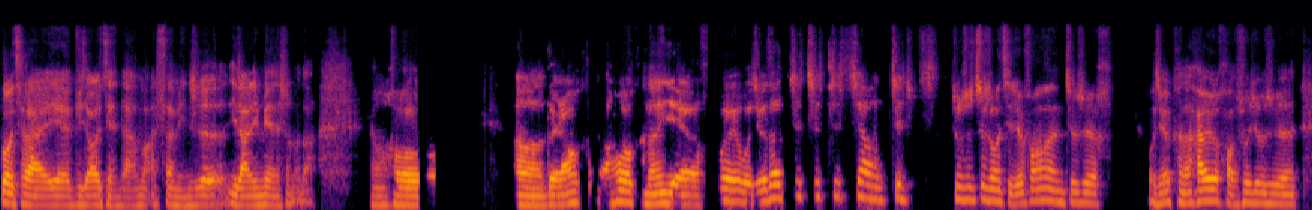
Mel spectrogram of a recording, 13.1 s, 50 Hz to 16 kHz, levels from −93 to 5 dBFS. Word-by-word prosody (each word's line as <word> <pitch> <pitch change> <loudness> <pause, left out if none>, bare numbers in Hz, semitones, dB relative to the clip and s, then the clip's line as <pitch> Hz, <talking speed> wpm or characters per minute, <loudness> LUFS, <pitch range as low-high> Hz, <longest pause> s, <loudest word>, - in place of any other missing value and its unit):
做 145 -2 +7
起 130 0 -4
来 115 -2 +5
也 115 0 +1
比 115 +1 -7
较 115 0 +2
简 115 -1 -6
单 110 0 -7
嘛， 115 +1 -9
三 120 0 -5
明 110 0 -7
治、 115 +1 0
意 130 - -2
大 115 -1 +4
利 115 - -1
面 120 -1 -2
什 - - -9
么 - - -13
的。 - - -13 0.5
然 115 -2 -8
后， 115 -1 +4 0.9
嗯， 115 -2 +3
对， 125 -1 +5
然 125 +1 +6
后 145 +1 +3 0.3
然 135 - -5
后 155 -1 +5
可 130 -2 -9
能 130 +2 +3
也 130 -3 +4 0.3
会 165 -2 +4
我 145 -2 +1
觉 155 +1 +1
得 200 - +3
这 225 -2 -9
这 225 -1 -7
这 225 +2 -10
这 220 +1 -6
样 185 -4 -1
这 200 - -2 0.5
就 190 -2 -3
是 180 - -3
这 185 +2 -1
种 170 -1 +1
解 140 -3 -5
决 135 +2 -1
方 165 +4 -1
案， 160 -3 -1
就 145 +1 -5
是， 140 -2 -2 0.5
我 160 - -9
觉 135 - -3
得 150 - -1
可 150 - -8
能 140 0 0
还 155 +2 +6
有 - - +7
一 - - +7
个 165 - +5
好 125 - -3
处 145 +4 -4
就 140 0 -3
是， 125 -1 -3
135 Hz, 290 characters per minute, -23 LUFS, 120-160 Hz, 0.9 s, 做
